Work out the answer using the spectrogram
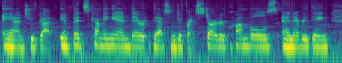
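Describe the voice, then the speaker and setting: A woman's voice: fairly low pitch, level tone, brisk, darkish tone, faint music behind. A woman in her forties hosting a podcast from a small home room, talking in a casual, chatty way through a headset. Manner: chatty, conversational, gestures while talking. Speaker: podcast host. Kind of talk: casual solo podcast talk. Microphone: over-ear headset.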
